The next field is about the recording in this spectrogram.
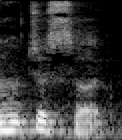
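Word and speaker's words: حاء: নিয়ে আসবেন ওয়াও এরকম ওয়াও এর গাণিতিক মান হচ্ছে যা যার মাখাজটা হলো জিহ্বার আগা সামনে নিচের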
